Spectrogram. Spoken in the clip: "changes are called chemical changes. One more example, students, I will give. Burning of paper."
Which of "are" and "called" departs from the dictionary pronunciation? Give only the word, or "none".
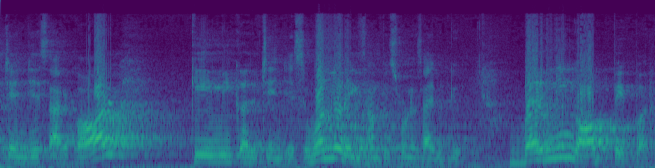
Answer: called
